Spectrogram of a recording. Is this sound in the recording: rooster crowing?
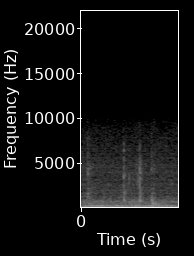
no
